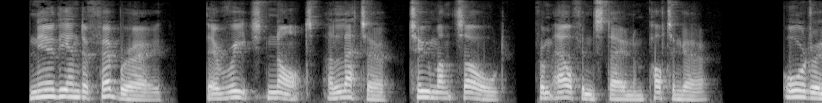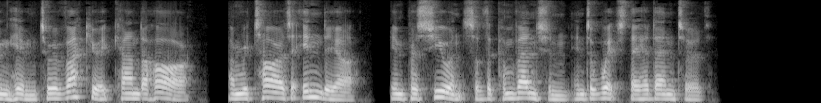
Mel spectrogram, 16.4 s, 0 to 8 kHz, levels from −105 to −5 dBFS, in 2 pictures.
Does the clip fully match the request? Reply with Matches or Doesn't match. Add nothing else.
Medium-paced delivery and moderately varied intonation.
Doesn't match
